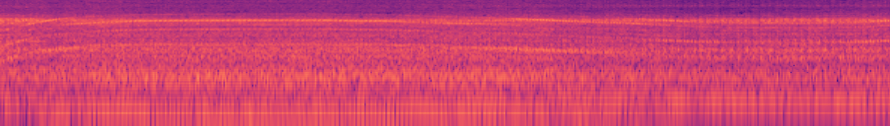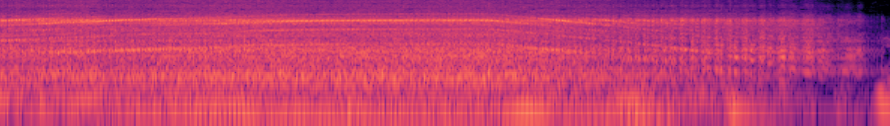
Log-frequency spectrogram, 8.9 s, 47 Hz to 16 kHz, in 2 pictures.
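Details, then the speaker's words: Bosch GSH 5 CE hammer (2020 machine) after fitting a new set of brushes: smooth, steady high motor whine rising and falling cleanly with the speed control, no rattle or grind; slight sparking expected with new brushes. "speed control is working grand. She's a little bit of a spark out of it."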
